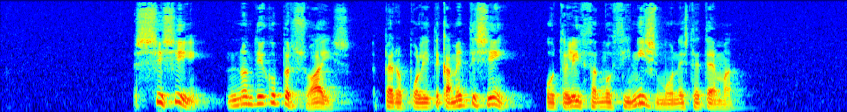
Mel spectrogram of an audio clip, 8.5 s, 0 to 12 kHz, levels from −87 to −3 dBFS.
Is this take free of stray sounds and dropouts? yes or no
yes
